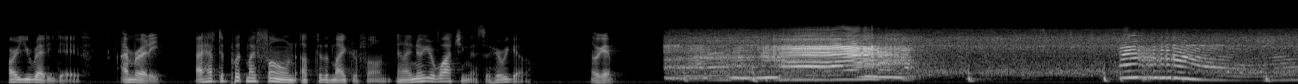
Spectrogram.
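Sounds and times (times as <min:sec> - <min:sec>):
speech: 0:00.1 - 0:06.9, 0:07.8 - 0:09.2, 0:11.2 - 0:12.1
camel vocalizing: 0:06.6 - 0:09.8, 0:11.0 - 0:12.9.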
